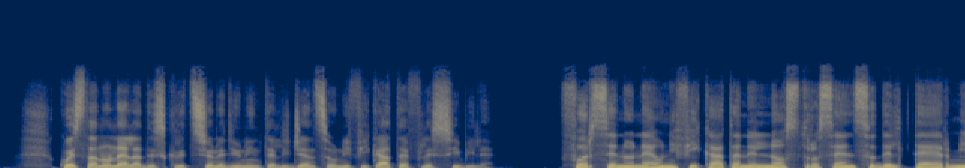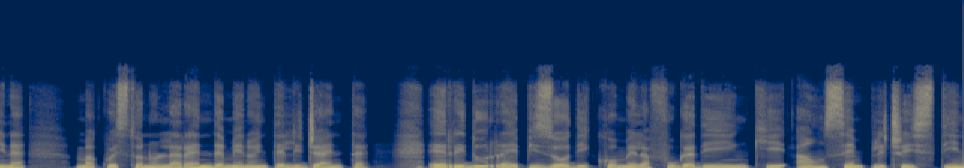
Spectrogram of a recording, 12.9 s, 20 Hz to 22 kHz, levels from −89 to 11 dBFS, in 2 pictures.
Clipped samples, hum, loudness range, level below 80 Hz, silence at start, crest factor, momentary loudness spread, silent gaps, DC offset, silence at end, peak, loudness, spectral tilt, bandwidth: under 0.1%; none; 5 LU; -52 dBFS; 0.2 s; 14 dB; 10 LU; 3.51-3.62 s; under 0.1%; 0 s; -6 dBFS; -21 LUFS; -6 dB/octave; 13 kHz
